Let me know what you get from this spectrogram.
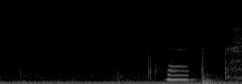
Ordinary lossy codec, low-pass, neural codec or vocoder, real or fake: none; none; none; real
